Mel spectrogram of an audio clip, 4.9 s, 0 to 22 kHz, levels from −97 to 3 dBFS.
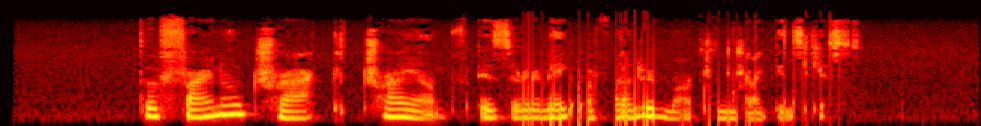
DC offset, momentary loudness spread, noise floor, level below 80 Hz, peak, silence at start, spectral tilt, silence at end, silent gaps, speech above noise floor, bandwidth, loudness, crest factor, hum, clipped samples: under 0.1%; 7 LU; -62 dBFS; -62 dBFS; -12 dBFS; 0.7 s; -3.5 dB/octave; 0.6 s; none; 33 dB; 14.5 kHz; -29 LUFS; 20 dB; none; under 0.1%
